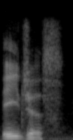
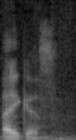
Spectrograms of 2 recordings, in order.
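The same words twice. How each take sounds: First: It uses the standard dictionary pronunciation. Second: It is pronounced the way it is spelled. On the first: This is how the word is properly said. The speaker calls it right. "which is pronounced Aegis" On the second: This is how the gaming community says it. The speaker calls it wrong. "pronounced just as you read it"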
